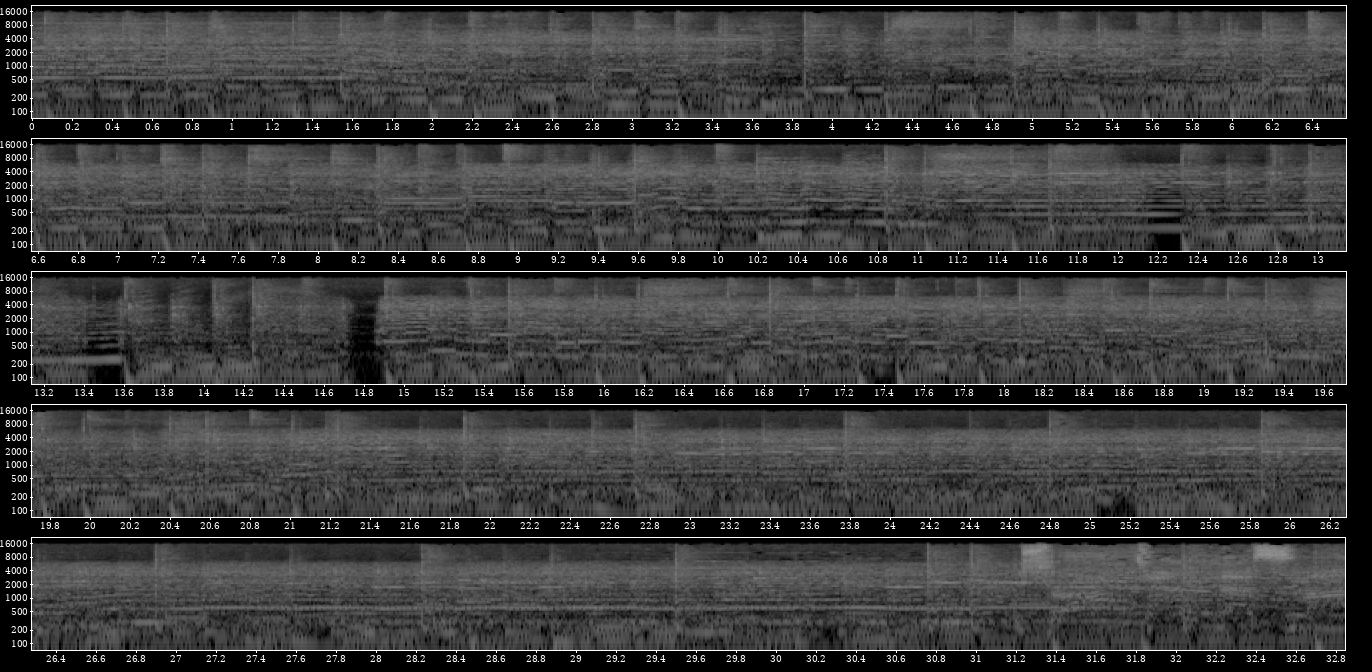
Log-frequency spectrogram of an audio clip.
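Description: Progressive rock song playing, led by electric guitar over bass and drums, with one momentary break in the sound about halfway through.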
